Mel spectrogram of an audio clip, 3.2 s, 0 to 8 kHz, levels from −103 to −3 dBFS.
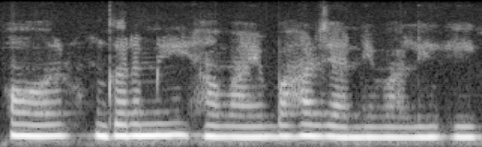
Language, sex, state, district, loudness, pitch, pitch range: Hindi, female, Bihar, Kaimur, -10 LUFS, 225 Hz, 210-235 Hz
